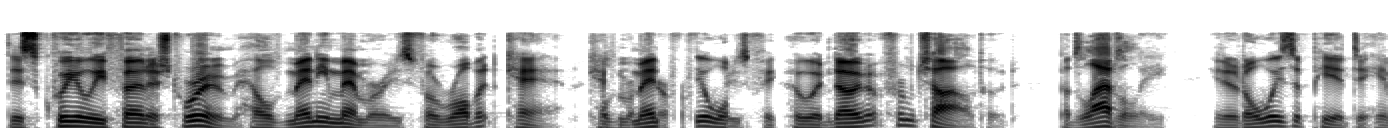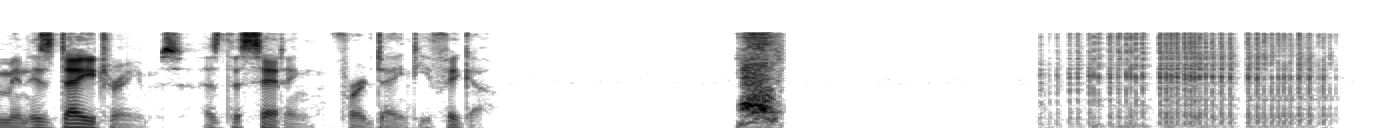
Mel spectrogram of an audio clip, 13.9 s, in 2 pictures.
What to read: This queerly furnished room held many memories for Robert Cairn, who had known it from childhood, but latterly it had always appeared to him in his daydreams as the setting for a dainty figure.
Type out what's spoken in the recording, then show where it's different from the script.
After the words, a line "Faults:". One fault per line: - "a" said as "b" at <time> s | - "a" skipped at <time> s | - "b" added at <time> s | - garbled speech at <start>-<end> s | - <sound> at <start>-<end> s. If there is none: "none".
This queerly furnished room held many memories for Robert Cairn, [garbled] who had known it from childhood, but latterly it had always appeared to him in his daydreams as the setting for a dainty figure.
Faults:
- garbled speech at 2.9-3.9 s
- bark at 10.6-10.9 s
- squeak at 12.1-13.7 s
